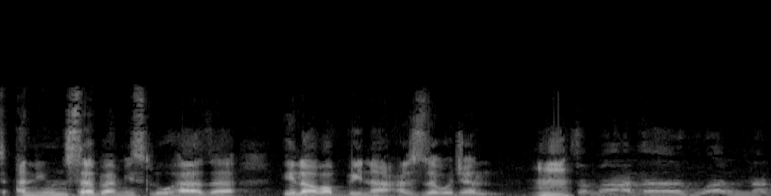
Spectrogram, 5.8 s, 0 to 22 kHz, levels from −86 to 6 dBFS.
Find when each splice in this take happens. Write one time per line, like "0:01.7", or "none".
0:04.3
